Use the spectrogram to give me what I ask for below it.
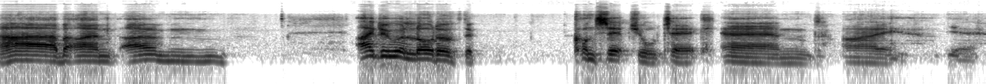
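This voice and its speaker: Delivery is very slow, with long, frequent pauses. Pitch varies in an ordinary way. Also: man, very deep, low pitch for a man. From Wales, raised in Denmark. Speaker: crypto project developer. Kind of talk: casual interview chat. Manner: halting, repetitive.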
